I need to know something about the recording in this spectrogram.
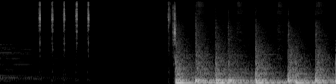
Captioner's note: clock ticking; upbeat music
